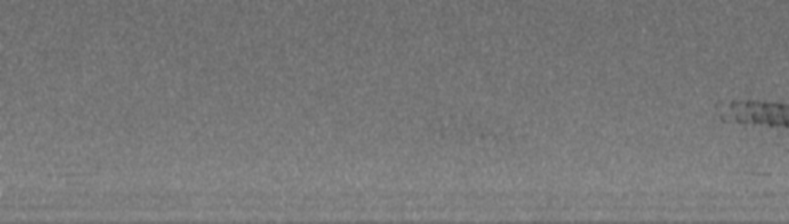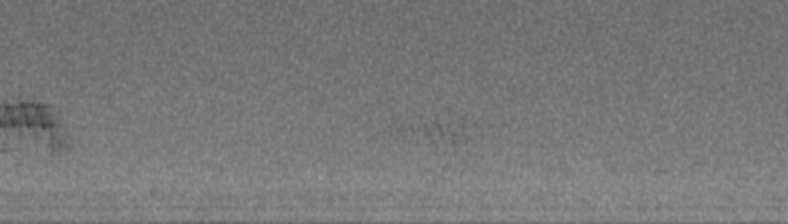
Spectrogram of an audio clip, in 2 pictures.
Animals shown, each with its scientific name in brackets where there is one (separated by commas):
Yellow-rumped Warbler (Setophaga coronata)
